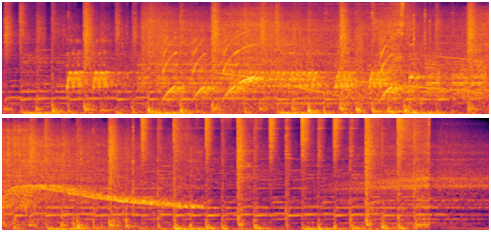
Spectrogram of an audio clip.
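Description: Police car sirens wailing, several overlapping and rising and falling, from about two seconds in; one long falling wail dies away near nine seconds. Dramatic background music plays throughout.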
